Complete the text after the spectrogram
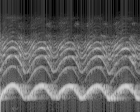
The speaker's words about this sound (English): Let's sound that siren one more time.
